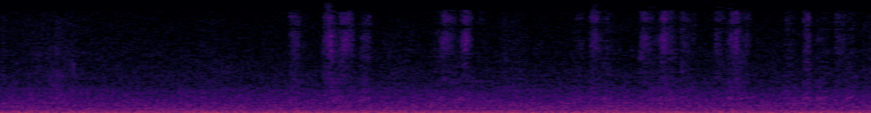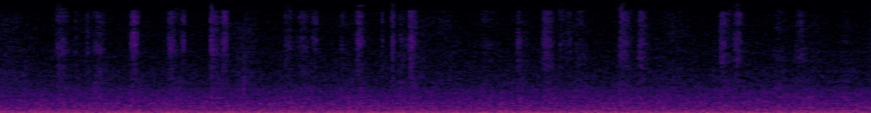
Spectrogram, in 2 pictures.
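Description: Marker pen writing on paper: faint, quick, irregular strokes as letters are written out, over a steady low room hum.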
